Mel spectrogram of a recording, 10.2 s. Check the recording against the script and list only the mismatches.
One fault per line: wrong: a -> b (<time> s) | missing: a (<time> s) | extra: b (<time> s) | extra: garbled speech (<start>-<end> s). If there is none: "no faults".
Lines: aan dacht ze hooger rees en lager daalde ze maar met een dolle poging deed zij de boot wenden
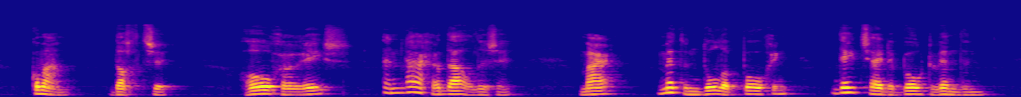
no faults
